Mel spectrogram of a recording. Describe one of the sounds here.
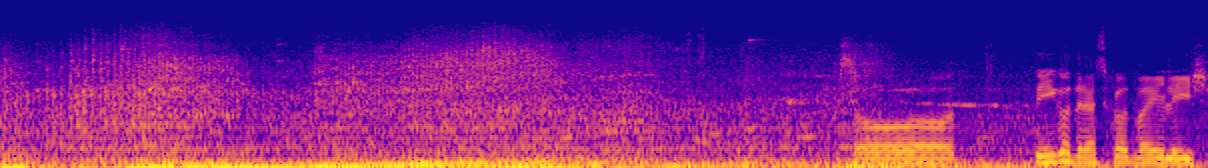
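A motorcycle engine rumbles steadily nearby.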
